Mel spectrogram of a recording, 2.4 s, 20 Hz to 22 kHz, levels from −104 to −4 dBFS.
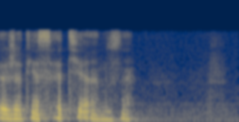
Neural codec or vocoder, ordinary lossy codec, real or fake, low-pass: none; none; real; none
